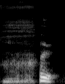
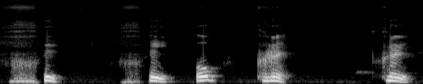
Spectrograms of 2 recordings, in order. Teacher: Ri em grego, Ri em português, que vai representar o nosso CH. Então, observe como eu estou pronunciando Ri, ó, Ri, como uma gutural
